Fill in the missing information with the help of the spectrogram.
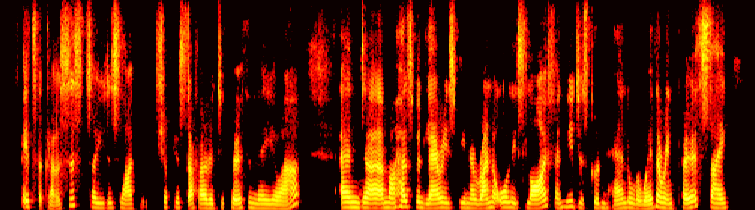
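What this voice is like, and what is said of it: South African accent. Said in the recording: “I've detected a South African accent.”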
